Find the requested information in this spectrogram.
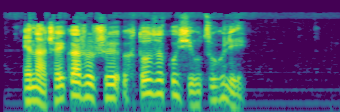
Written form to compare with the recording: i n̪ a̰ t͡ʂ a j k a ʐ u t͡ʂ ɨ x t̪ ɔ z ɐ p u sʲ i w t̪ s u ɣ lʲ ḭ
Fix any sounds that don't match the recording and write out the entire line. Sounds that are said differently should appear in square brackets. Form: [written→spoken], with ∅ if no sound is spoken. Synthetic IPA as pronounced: i n̪ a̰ t͡ʂ [a→ɐ] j k a ʐ u t͡ʂ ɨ x t̪ ɔ z ɐ [p→k] u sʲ i w t̪ s u ɣ lʲ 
